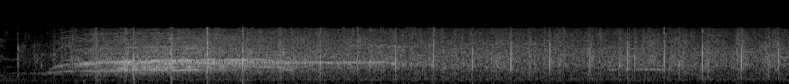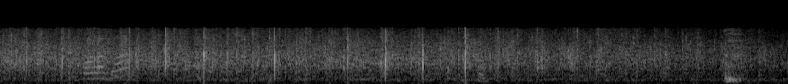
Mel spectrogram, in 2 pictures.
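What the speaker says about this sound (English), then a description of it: "clap your hands, and just thank the people who have powered you to be here today" A graduation audience at a spring engineering commencement applauds, swelling into dense, sustained clapping from a large crowd that carries on steadily for over ten seconds, with scattered individual claps standing out and faint voices mixed in.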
